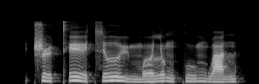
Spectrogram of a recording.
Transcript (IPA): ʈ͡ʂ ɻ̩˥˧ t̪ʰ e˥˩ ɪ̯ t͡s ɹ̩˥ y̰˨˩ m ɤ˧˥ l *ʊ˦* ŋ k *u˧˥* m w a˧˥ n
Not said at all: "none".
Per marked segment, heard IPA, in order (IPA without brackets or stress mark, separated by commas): ʊ˥˩, u˥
